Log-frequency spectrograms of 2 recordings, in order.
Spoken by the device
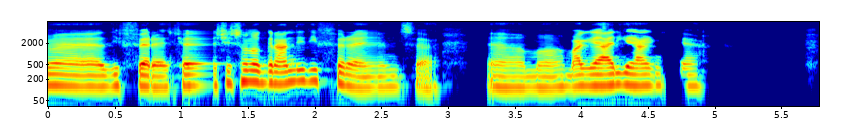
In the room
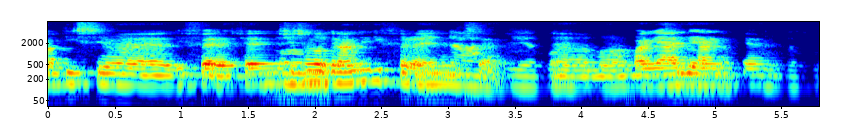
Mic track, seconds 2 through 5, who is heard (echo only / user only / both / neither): both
